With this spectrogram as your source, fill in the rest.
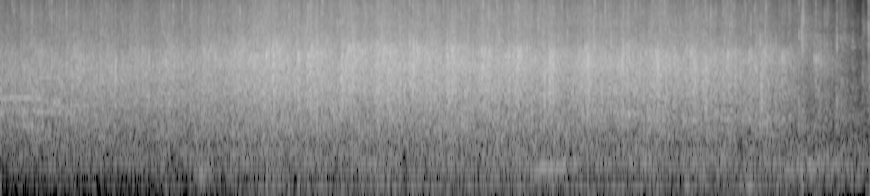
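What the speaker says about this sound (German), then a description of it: "Bitte einen ganz herzlichen Applaus für unsere erste Gruppe." Full, sustained applause from a crowd at a youth hackathon presentation event, many hands clapping densely and loudly, building over the first seconds, holding steady, then tapering off at the end.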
